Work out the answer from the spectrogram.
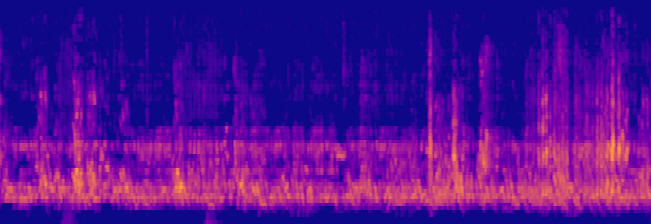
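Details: Budgerigars chattering in a steady flock murmur of scratchy chirps and squawks, with two soft low thumps in the first few seconds and sharper tweets near the end.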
